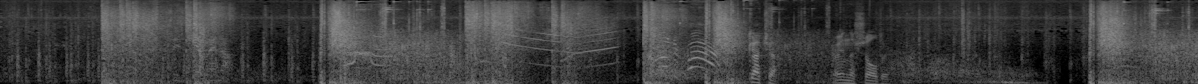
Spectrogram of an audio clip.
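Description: Rifle shots boom and echo.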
